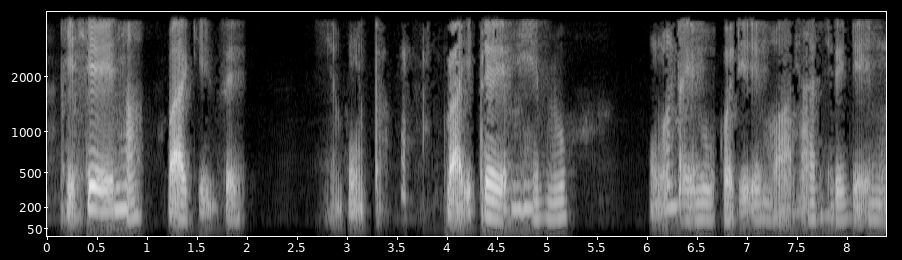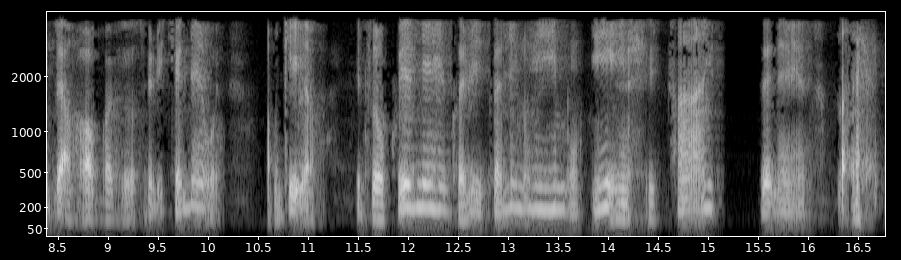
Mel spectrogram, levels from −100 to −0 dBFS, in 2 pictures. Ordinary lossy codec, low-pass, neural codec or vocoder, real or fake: AAC, 16 kbps; 3.6 kHz; autoencoder, 22.05 kHz, a latent of 192 numbers a frame, VITS, trained on one speaker; fake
